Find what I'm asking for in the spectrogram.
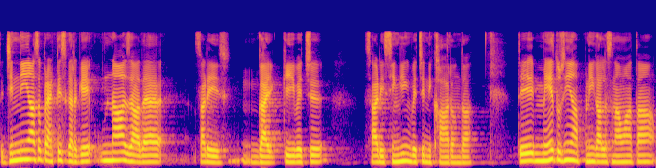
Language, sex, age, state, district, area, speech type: Dogri, male, 18-30, Jammu and Kashmir, Udhampur, urban, spontaneous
